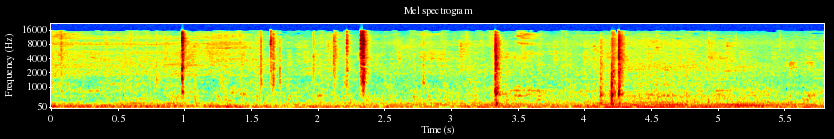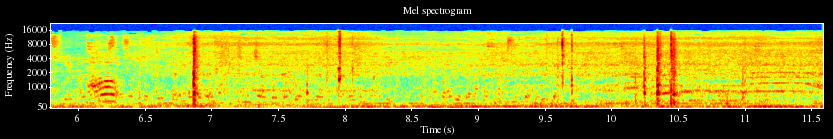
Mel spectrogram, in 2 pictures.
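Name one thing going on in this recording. A metal box clicks and knocks as hands turn it over and set it down on a table.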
